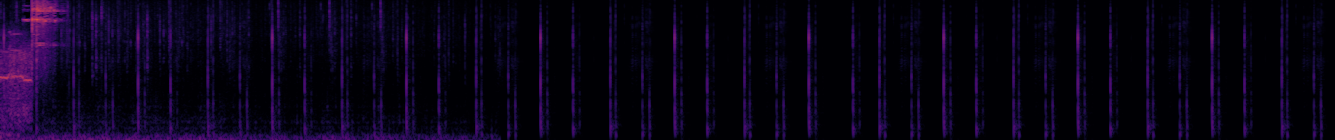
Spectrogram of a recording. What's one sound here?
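Footsteps patter quickly and evenly as a game character runs.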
